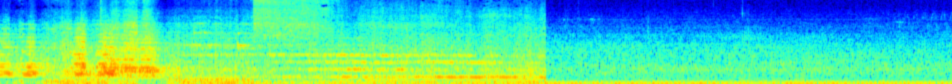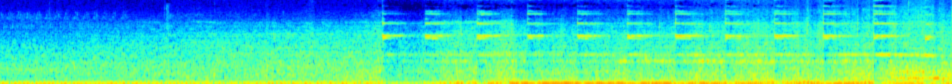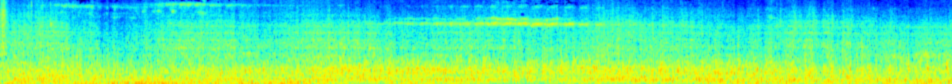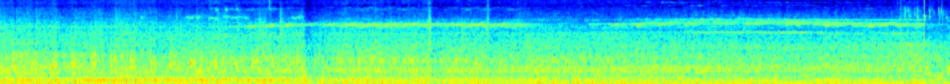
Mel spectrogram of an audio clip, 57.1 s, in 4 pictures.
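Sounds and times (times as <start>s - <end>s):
train passing with deep rumble: 0.0s - 57.0s
high squeal of wheels on rails: 0.7s - 8.2s, 19.8s - 57.0s
wheel-on-rail noise: 13.1s - 57.0s
warning bell ringing: 20.0s - 28.4s.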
